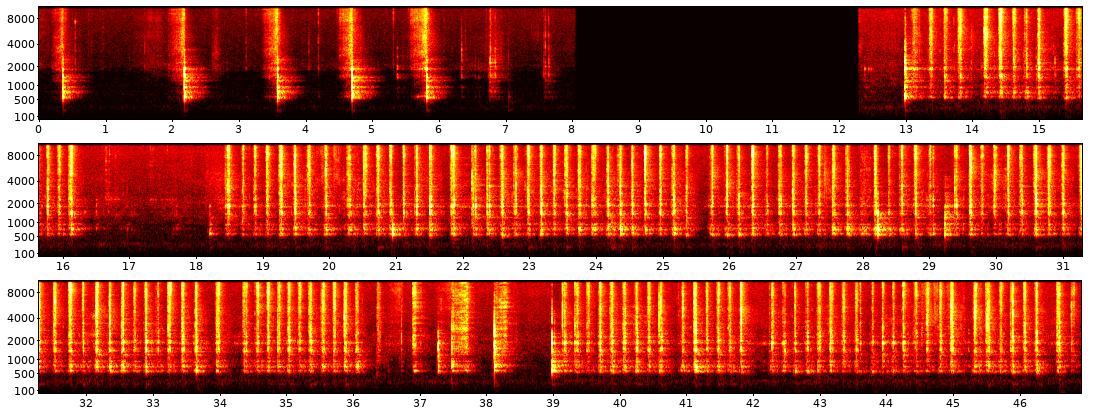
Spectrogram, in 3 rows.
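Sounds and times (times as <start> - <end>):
knife chopping on cutting board: 0.2 - 0.6, 2.0 - 2.6, 3.4 - 3.9, 4.5 - 5.0, 5.6 - 6.1, 13.0 - 16.4, 18.2 - 36.3, 36.9 - 38.4, 39.0 - 46.9.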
